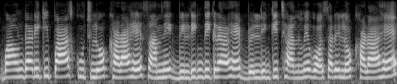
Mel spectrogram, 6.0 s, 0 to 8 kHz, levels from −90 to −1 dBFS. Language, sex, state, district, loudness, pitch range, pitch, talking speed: Hindi, female, Bihar, Araria, -17 LUFS, 240-270 Hz, 260 Hz, 220 wpm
